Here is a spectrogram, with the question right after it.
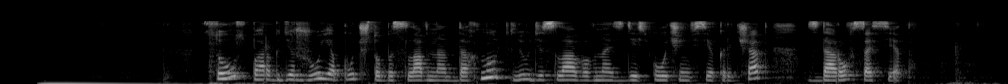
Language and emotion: Russian, neutral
